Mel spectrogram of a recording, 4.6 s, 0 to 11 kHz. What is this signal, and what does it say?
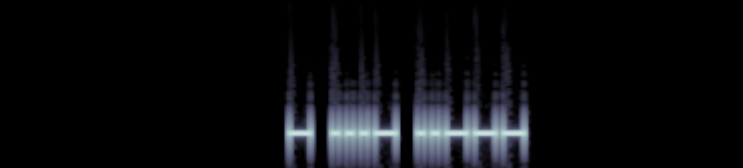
Morse code, heard as a keyed tone, about 27 wpm, 700 Hz. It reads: TV2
